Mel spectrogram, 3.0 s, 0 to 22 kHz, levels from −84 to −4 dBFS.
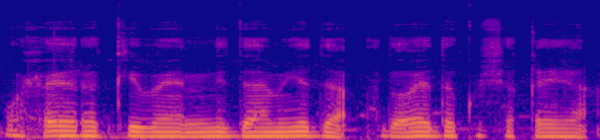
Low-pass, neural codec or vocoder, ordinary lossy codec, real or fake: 19.8 kHz; vocoder, 48 kHz, 128 mel bands, Vocos; none; fake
